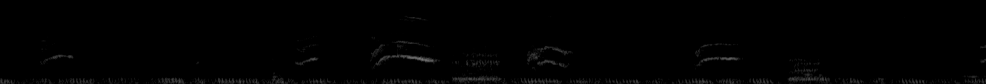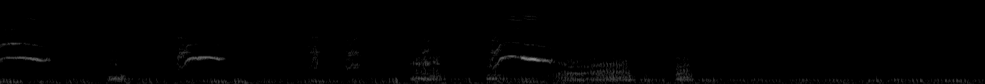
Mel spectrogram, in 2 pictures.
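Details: Mother cat Joanna, tired after a hard birth, meows loudly indoors so her kitten crawls toward her voice or her owners help: a long run of bent, harmonic-rich meows roughly every one to two seconds, with soft low rustling between.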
